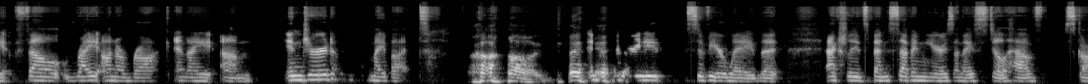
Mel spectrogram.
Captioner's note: laughs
